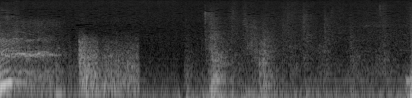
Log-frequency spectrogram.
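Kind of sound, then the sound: vehicle, car approaching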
